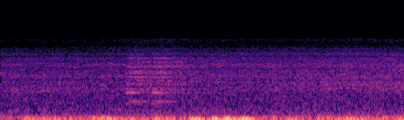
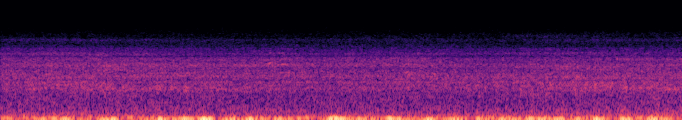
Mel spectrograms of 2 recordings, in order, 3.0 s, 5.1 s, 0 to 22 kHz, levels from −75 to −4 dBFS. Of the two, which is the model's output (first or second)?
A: second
